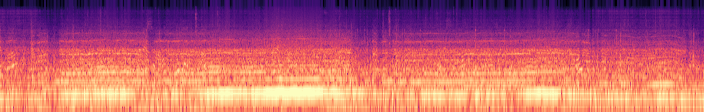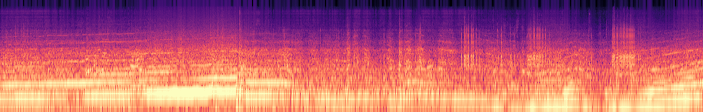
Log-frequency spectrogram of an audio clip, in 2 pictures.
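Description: A rally car engine roars and revs hard, rising and falling with gear changes.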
